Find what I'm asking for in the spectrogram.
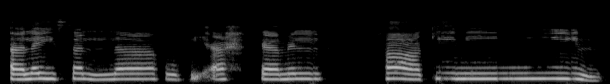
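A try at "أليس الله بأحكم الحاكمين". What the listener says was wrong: அஹ்கமில் என்று நிப்பாடக்கூடாது. அஹ்கமில் ஹாக்கிம் சேர்ந்து வரணும். அஹ்கமில் ஹாக்கிமீன்.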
